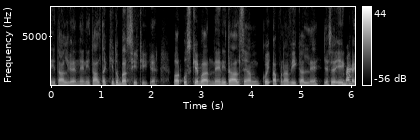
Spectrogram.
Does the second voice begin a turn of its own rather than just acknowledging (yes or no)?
yes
